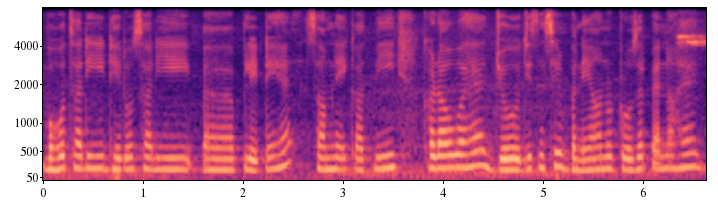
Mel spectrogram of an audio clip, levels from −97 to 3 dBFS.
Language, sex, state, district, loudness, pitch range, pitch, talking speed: Hindi, female, Delhi, New Delhi, -15 LUFS, 195-215 Hz, 200 Hz, 180 wpm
